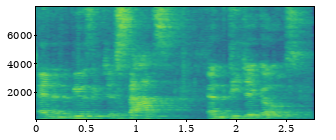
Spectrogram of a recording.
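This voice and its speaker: A man's voice: medium pitch, normal speed, a little mellow. Young man doing stand-up in an echoey room. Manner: laid-back, conversational, frequent filler words. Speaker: stand-up comedian. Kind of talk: stand-up comedy set. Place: comedy show venue with a live audience. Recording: echoey room, distant mic, audible noise.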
